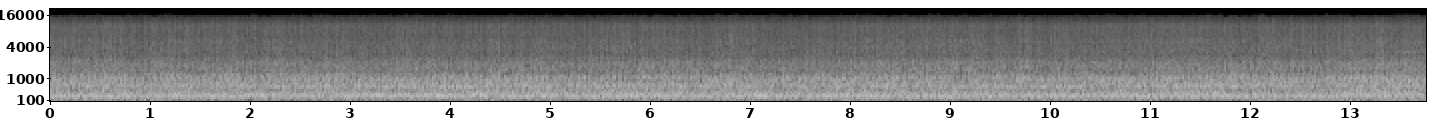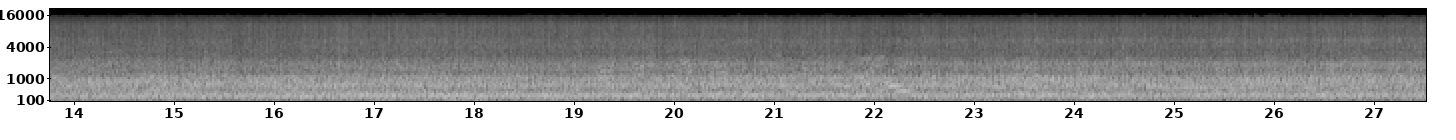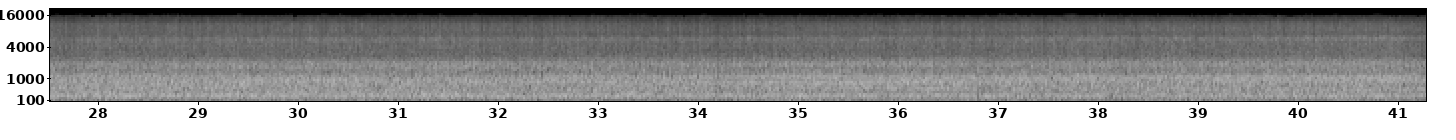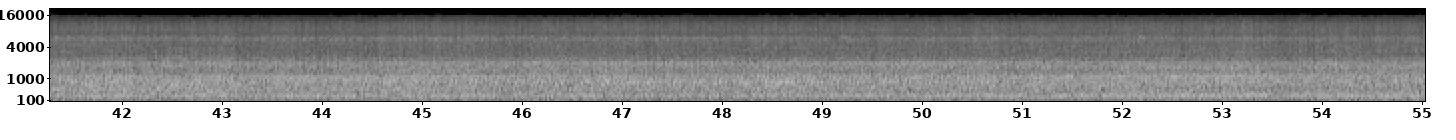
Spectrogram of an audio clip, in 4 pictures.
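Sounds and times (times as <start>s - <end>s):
train engine drone: 0.0s - 55.0s.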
